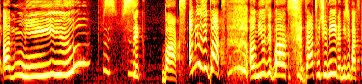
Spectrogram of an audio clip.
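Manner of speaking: high, rushed music box repeats; covering a blunder in a hurry; flustered cover-up. Acted.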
